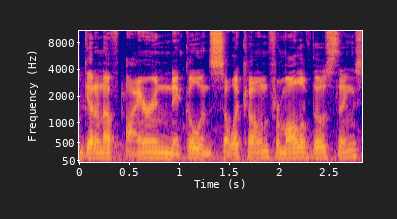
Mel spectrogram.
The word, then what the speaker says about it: silicon: Yes, I consistently pronounce silicon as silicone. Cause Drives me fucking nuts. just because Yeah, that's 'cause the it- way I heard it pronounced for the longest time. And he likes to No, annoy silicone- those sort of people. Silicone is something. That's just Silicon. not the thing.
